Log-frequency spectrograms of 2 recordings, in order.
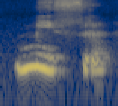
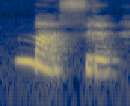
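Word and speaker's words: مصر: jest samo słowo Egipt, które w standardzie będzie brzmiało Misr. Natomiast w dialekcie egipskim będzie mówiło się Masr, czyli zamiast I mamy A. To słowo w pisowni wygląda zupełnie identycznie, natomiast inaczej się je czyta.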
